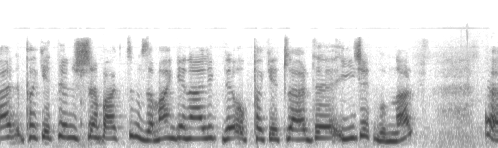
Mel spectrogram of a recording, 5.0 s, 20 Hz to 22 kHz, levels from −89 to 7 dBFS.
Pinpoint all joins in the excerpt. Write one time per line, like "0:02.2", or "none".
0:02.5
0:03.7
